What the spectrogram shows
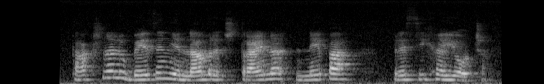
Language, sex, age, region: Slovenian, female, 18-29, Abroad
